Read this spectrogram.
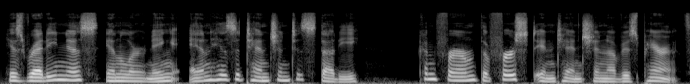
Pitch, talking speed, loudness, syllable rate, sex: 170 Hz, 140 wpm, -17 LUFS, 4.4 syllables/s, female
